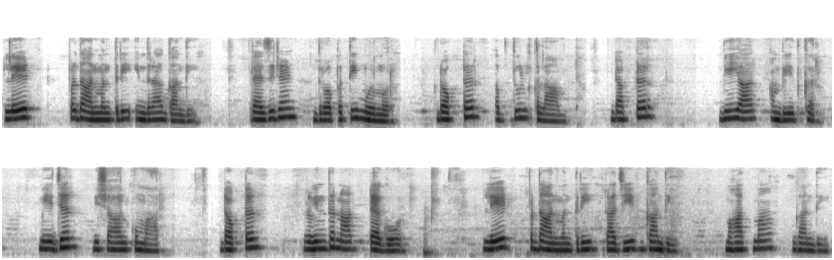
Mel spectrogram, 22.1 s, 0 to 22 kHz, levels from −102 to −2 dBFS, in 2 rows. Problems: continuous background conversations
